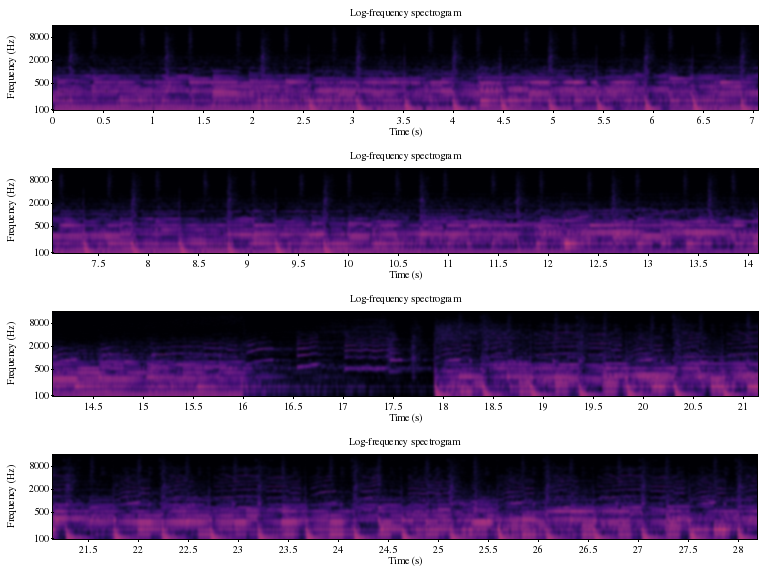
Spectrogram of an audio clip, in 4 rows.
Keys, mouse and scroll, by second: 1.2 ctrl+KP_0, 2.0 a, 3.4 a, 5.9 a, 6.1 ctrl+l, 19.6 ctrl+l.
